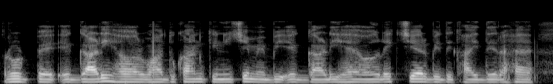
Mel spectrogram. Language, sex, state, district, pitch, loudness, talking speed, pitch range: Hindi, male, Jharkhand, Ranchi, 115 Hz, -19 LUFS, 250 wpm, 115-120 Hz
